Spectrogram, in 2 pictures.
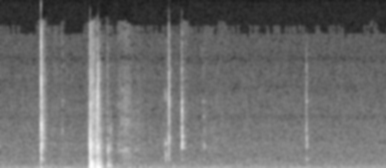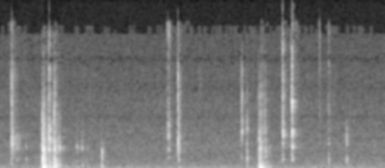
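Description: A metal cutter blade shaves curls from the surface of a solid green marbled oval soap held in a hand with long nails. Quiet, crisp, dry clicks and short scraping bursts come at irregular intervals, some sharp and bright, a few longer and rougher, each dying away almost at once.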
